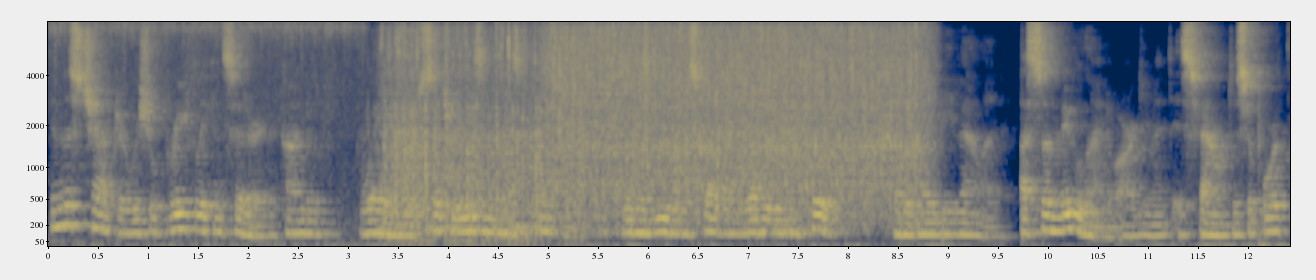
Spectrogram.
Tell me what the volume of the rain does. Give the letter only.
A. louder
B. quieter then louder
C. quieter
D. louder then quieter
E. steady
A.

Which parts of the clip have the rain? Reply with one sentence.
You can hear the rain from 0.0 to 8.9 s.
